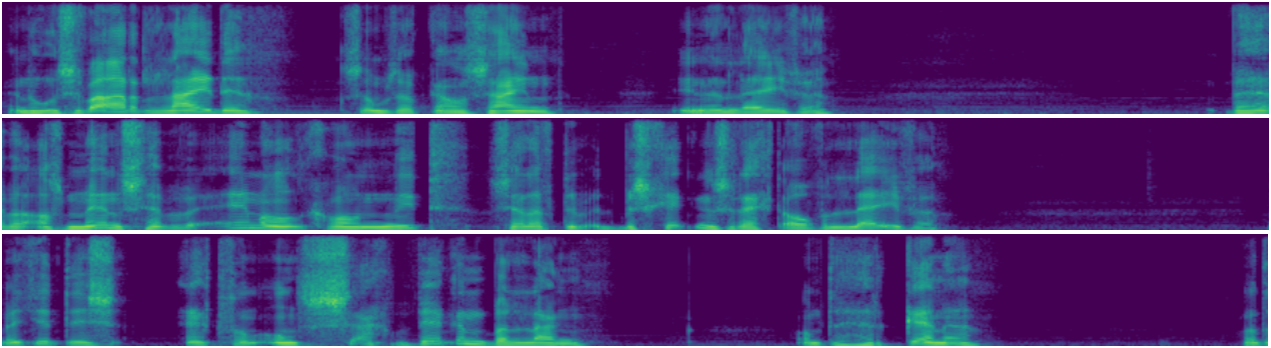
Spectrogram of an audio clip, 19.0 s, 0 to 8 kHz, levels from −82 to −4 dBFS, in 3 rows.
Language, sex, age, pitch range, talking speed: Dutch, male, 60-79, 120-150 Hz, 120 wpm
